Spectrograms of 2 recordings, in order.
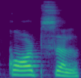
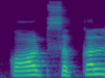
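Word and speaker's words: corpuscle: यहाँ पर भी, यहाँ पर है कॉर्पसल, कॉर्पसल। कॉर्पसकल नहीं पढ़ते, कॉर्पसल पढ़ते हैं, ये सी साइलेंट है।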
